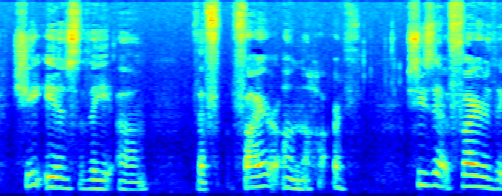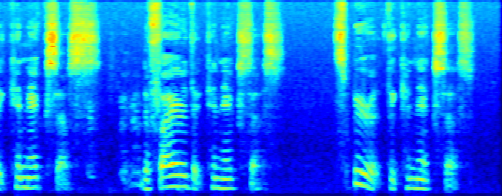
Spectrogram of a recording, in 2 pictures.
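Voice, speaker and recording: Speaking in an American accent, a woman goes at a very slow pace with ordinary pitch variation. Noticeable background noise is present. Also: medium pitch for a woman. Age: 80s+. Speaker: astrologer. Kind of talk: casual talk on astrology. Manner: halting, many fillers.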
